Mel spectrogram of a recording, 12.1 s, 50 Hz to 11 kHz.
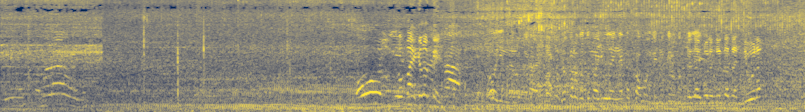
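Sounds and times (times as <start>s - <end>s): low rumble of street noise: 0.0s - 12.0s.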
